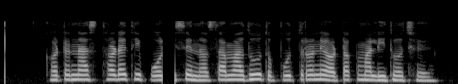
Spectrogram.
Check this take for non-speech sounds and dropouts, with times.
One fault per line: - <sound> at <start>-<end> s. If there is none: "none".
- dropout at 1.6-1.8 s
